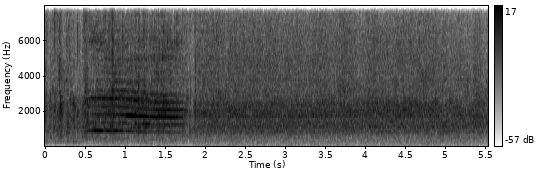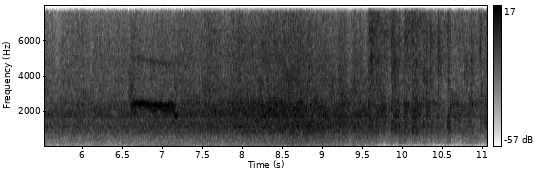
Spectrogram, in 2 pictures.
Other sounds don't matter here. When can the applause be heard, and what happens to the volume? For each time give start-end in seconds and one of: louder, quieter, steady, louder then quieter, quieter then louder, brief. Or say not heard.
0.0-11.0 louder.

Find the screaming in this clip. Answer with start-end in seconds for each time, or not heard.
0.5-1.8, 6.5-7.2.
